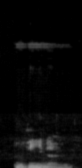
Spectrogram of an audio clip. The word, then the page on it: vino: British English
